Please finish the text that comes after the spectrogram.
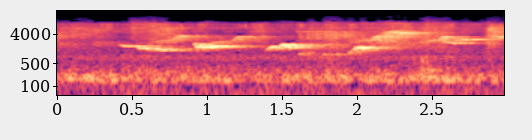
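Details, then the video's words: A Dark-necked tailorbird near a forest drinking pool in Kulen National Park, Cambodia, gives a quick run of clear whistled notes, some flat and some slurred down or up, about two per second, over a faint forest hum. "The call of the Dark-necked Tailorbird"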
